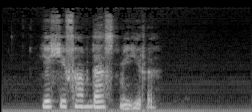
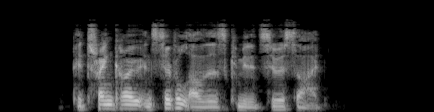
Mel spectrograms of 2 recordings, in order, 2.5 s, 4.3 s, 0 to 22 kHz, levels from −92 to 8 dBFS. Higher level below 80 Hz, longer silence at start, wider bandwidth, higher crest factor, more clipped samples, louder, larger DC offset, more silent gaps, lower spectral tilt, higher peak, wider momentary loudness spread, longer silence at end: first, -38 dBFS vs -66 dBFS; second, 0.05 s vs 0.75 s; first, 16.5 kHz vs 9.6 kHz; about the same, 18 dB vs 22 dB; neither; first, -18 LUFS vs -21 LUFS; neither; neither; about the same, -4 dB/octave vs -3 dB/octave; about the same, -4 dBFS vs -2 dBFS; second, 10 LU vs 13 LU; second, 0.4 s vs 1.15 s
